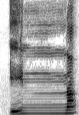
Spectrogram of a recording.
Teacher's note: نون مشدد ہے، اس میں غنہ ہوگا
